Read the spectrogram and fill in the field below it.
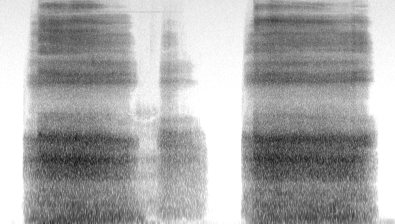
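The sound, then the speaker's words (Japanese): Two long, slow breaths are blown into the ear in airy, hissing exhales, each lasting about three seconds, the first faltering briefly near its end. There is no talking. “お耳に吐息をかけられるとどうなっちゃうんでしょう。”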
